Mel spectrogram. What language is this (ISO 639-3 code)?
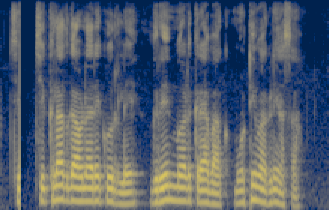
mar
